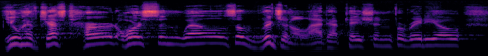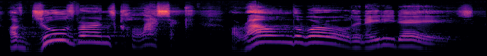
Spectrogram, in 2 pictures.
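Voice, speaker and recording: A man playing a formal, courteous 1930s radio announcer and gentleman, speaking in a measured way. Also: a little high, very animated. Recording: noisy echoing hall with audience.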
